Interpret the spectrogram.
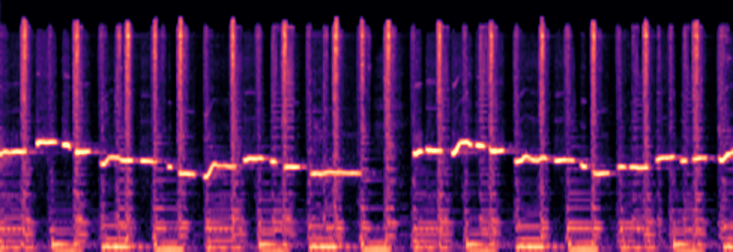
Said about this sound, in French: Siffler l'air de rien.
